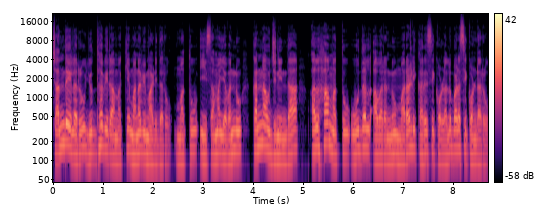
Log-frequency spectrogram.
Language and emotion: Kannada, neutral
